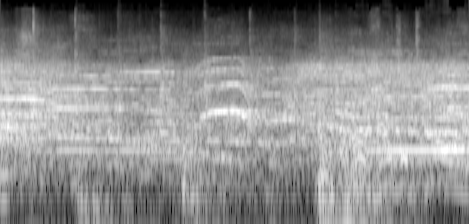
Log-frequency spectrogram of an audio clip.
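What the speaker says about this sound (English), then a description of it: "Crowd chanting for Beef Boy." Crowd at a live independent wrestling show chanting and cheering in a steady, loud roar that fills the room, with voices rising and falling and some shouting mixed in.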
